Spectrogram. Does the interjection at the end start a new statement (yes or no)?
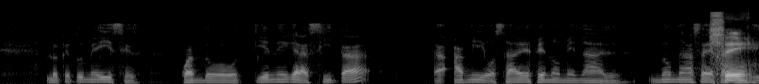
no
